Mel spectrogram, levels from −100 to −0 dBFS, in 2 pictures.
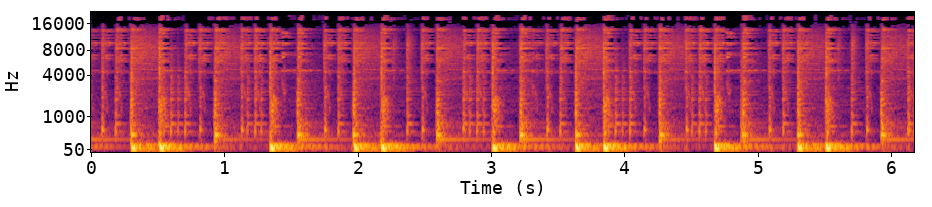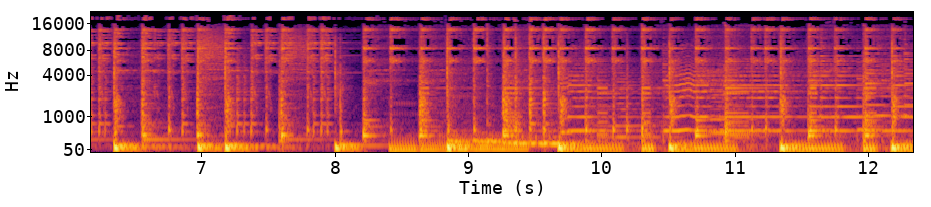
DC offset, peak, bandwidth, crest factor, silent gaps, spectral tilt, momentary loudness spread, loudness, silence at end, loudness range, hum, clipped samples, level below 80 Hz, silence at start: under 0.1%; 0 dBFS; over 20 kHz; 16 dB; none; -4 dB/octave; 6 LU; -18 LUFS; 0 s; 2 LU; none; under 0.1%; -24 dBFS; 0 s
